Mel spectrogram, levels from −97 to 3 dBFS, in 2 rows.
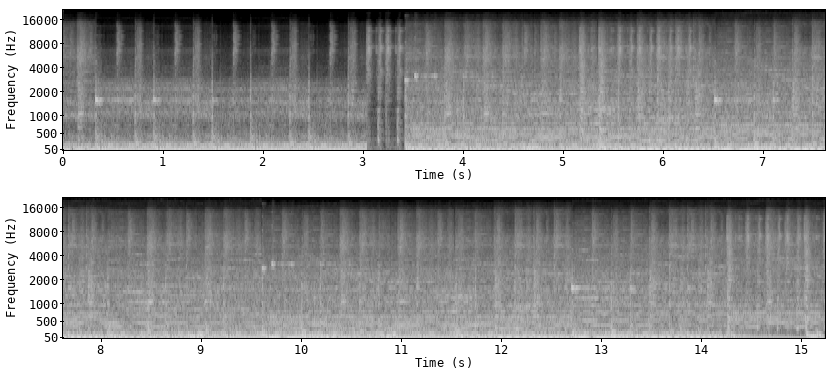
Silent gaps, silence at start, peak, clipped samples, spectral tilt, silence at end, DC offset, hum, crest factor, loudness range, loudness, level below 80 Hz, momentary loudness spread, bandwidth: none; 0 s; -4 dBFS; under 0.1%; -4 dB/octave; 0 s; under 0.1%; none; 14 dB; 3 LU; -20 LUFS; -22 dBFS; 5 LU; 16 kHz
